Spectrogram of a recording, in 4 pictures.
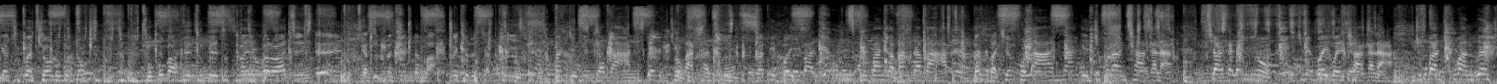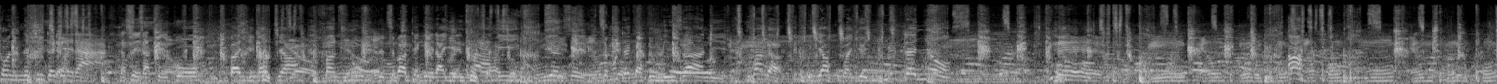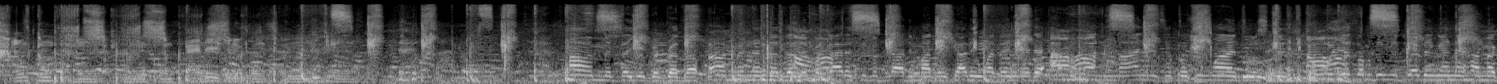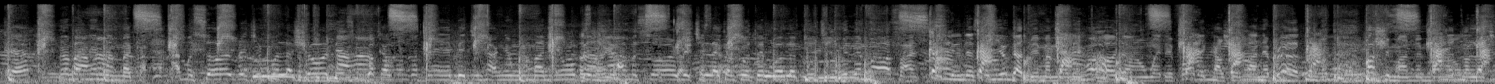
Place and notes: …after a day of making recordings with members of the Breakdance Project Uganda and its founding director, Abraham ‘Abramz’ Tekya, I catch up with a group “relaxing” in freestyle “beat boxing”…
Kampala, Uganda, 26 July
